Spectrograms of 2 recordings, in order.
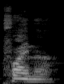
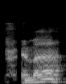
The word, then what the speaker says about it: Primer: And yeah, the film is pronounced Primer and not Primer. So Primer is in like a first lesson on something. I guess we can call it Primer if you want, but the word in the English language is Primer. This doesn't need to be in the episode. I just wanted to tell you so it's pronounced Primer, not Primer.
